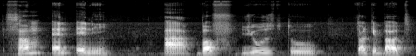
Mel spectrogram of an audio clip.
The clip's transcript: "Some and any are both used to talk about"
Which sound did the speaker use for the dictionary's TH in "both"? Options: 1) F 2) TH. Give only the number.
1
